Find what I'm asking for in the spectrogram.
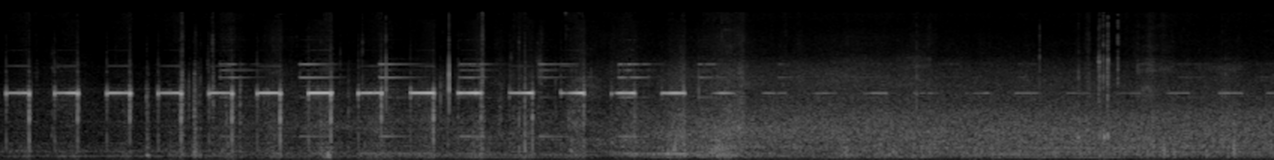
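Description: An infrared parking back-up alert system on a vehicle beeps in a rapid, regular series of loud tones for about nine seconds, then falls silent, leaving a low background hum.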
